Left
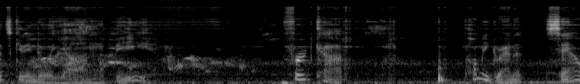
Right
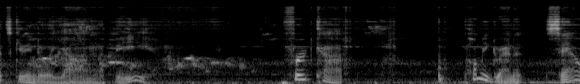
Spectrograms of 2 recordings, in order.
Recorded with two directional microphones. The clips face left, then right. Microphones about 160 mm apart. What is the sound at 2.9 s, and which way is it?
Speech, 55° right (ahead or behind).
